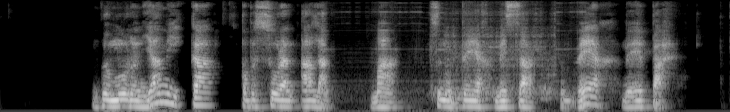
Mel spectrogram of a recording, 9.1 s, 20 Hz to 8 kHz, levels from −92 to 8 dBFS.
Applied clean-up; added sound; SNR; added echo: neural separator model SepFormer DNS4.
